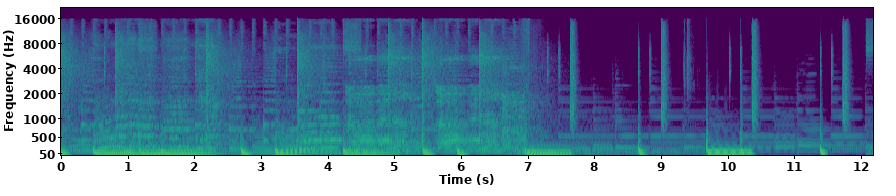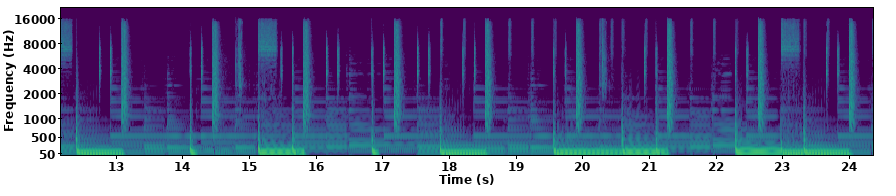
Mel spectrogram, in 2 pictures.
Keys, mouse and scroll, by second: 0.0 click, 3.3 click, 5.3 click, 8.1 click, 9.0 click, 10.7 0, 10.9 Return, 11.2 click, 13.7 click, 14.7 click, 15.0 alt+click, 21.0 click, 24.2 Up.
